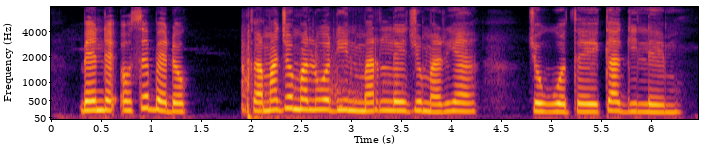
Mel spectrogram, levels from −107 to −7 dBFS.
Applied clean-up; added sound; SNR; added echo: neural mask model RNNoise.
